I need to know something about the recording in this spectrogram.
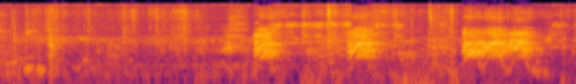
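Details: Pet dog Shelby, worked up by a robot dog, gives three loud, harsh barks spaced about a second apart, each a short broad burst, after quieter human voices and chatter.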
